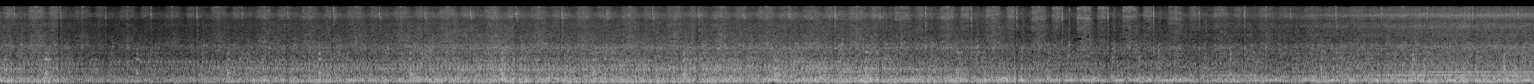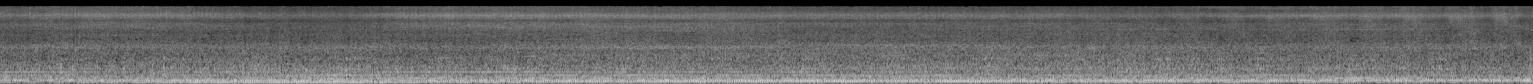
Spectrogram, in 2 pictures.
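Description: Heidelberg SM 74 two-colour sheetfed offset press running: a steady machine hum with a fast, even ticking through the first dozen seconds, growing a little louder later on.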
